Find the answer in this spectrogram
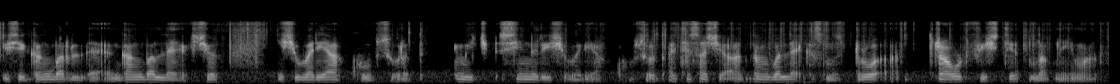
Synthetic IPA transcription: isiɡɐŋɡbɐɾɡɐŋɡbɐlːeːkt͡ʃʰiiʃiʋɐɾijaːkʰuːbsuːɾɐt̪ | imit͡ʃsinɾiʃʰiʋɐɾija̰ːkʰuːbsuːɾɐt̪ɐt̪ʰesat͡ʃʰia̰ɡɐŋɡbɐlːɛ̰ːkɐsmɐsʈɾʈɾawʈfiʃt̪ʰilɐ̰bnɐ̰jʋã̰ː

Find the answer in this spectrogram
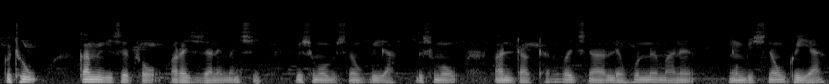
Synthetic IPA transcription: ɡɯtʰuw | kamiɡizepʰɾɔwɾajzizanajmansi | bisumawbisnawɡɯja | bisimawdak̚tʰaɾbajsnaleŋɦuɾnɯmanɯ | bisnawɡɯja

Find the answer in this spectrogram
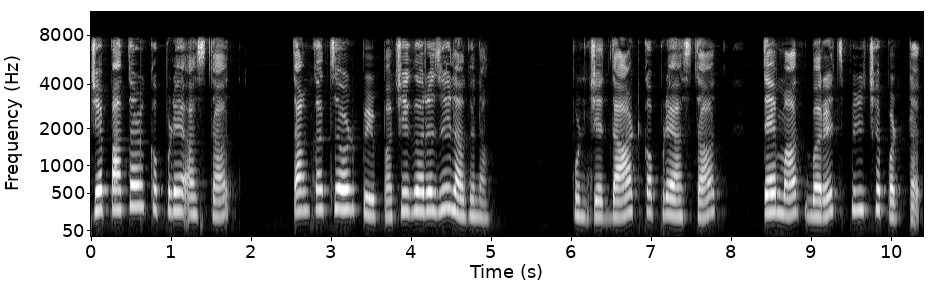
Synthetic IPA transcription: d͡ʑepat̪əɭkəpɽeʔəst̪at̪ː | ãŋkat͡səɽpiɭpat͡ɕiɡʱəɾd͡zijlaɡna | pəɳd͡ʑed̪aʈkəpɽeəst̪at̪ː | emat̪̚bəɾet͡spiɭt͡ɕʰepəɽt̪a̰t̪̚

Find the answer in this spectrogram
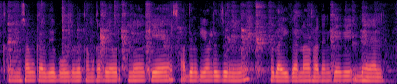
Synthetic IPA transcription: kʰəmsəmkəɾd̪ebɔːt̪zjaːd̪akəmkəɾd̪eɔːɾʊnẽkeɛsa̰ːd̪ʱənkiɛond̪ezəmiːnpəd̪aːikəɾnasaːd̪ʱənkekebʱɛːl

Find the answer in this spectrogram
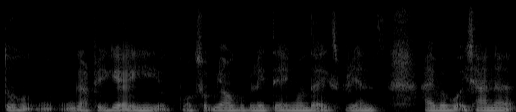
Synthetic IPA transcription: toɡɾapʰiɡiɐ̰jwɔk̚sɔp̚jawɡibɐlɐjteŋɔndɐḛkspiɾienshajbɐbo̰ḭsanɐ

